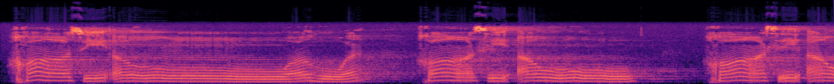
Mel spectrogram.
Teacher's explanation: Ada digabungkan antara tanwin dan wawu, kemudian kita dengungkan keduanya. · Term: idgham bi gunnah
